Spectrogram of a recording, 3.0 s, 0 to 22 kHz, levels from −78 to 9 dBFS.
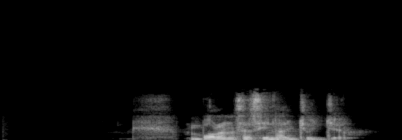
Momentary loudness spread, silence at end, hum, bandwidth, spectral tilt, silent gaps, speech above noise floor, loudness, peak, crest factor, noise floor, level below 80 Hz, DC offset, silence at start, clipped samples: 17 LU; 0.35 s; none; 8.2 kHz; -4 dB/octave; none; over 71 dB; -20 LUFS; -2 dBFS; 20 dB; under -90 dBFS; -60 dBFS; under 0.1%; 1 s; under 0.1%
